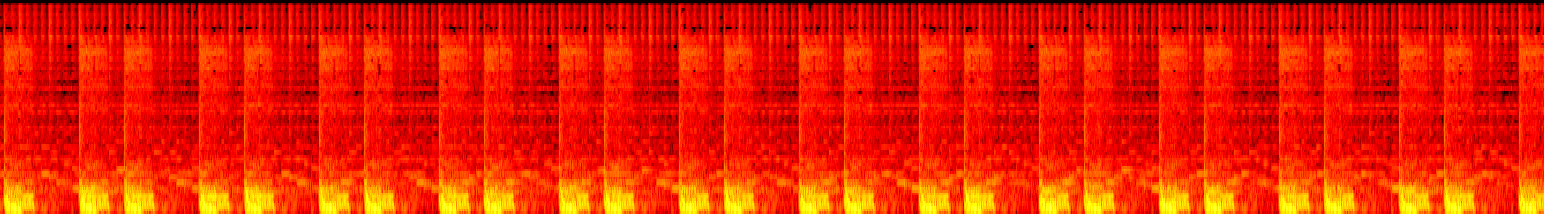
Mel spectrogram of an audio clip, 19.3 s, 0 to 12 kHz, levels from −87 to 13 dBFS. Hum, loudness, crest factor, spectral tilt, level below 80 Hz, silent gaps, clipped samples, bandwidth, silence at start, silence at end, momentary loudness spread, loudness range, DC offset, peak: none; -19 LUFS; 16 dB; -5 dB/octave; -22 dBFS; none; under 0.1%; 11.5 kHz; 0 s; 0 s; 12 LU; 0 LU; under 0.1%; -2 dBFS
